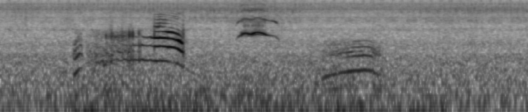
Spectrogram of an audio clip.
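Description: Iberian lynx mewing: a drawn-out mew that rises and falls about a second in, a short high chirp halfway through, and a lower mew a little after three seconds.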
